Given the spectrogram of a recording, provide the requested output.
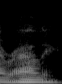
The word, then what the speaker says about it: Raleigh: I think it's Raleigh. Raleigh. How do you pronounce it? Yeah, Raleigh.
